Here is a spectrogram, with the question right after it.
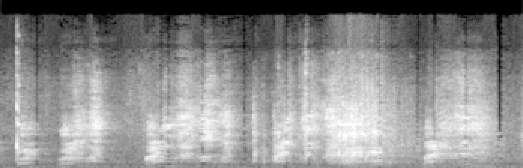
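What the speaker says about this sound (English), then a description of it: "And Boba, she is so vocal and so loud" A dog in a cage on a farm gives a run of short, loud barks and whines close by.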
